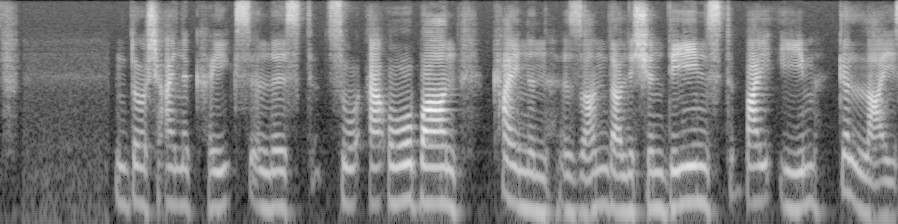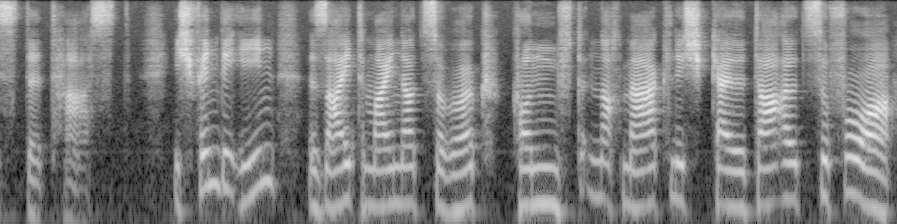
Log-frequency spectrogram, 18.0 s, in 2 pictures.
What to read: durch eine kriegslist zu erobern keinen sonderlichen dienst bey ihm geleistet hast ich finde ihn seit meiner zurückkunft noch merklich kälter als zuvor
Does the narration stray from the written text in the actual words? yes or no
no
